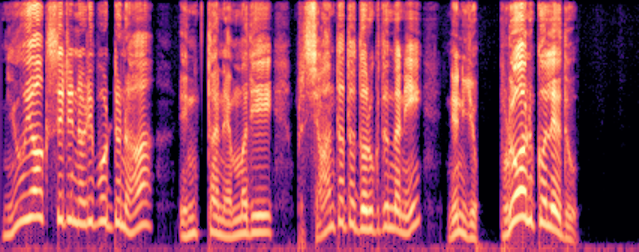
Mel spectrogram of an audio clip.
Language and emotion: Telugu, surprised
